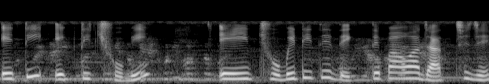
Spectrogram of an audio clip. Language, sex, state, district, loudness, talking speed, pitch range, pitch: Bengali, female, West Bengal, Kolkata, -17 LUFS, 120 wpm, 230-275 Hz, 255 Hz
